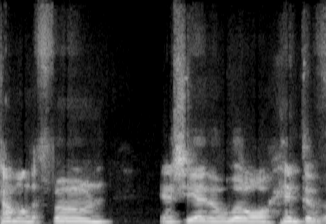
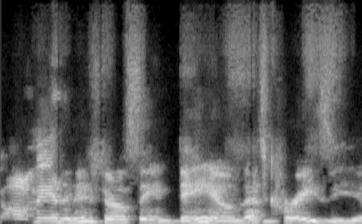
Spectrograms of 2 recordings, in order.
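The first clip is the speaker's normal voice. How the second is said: put-on higher, a kid's amazed disbelief; 8 semitones higher than usual. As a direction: replay your young self, stunned by a cuss word. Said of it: "I was like".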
